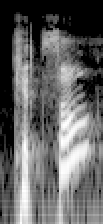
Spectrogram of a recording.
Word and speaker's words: quetzal: only places you can actually find this resplendent quetzal. Mm-hmm. I'm not quite sure how to pronounce that.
